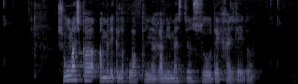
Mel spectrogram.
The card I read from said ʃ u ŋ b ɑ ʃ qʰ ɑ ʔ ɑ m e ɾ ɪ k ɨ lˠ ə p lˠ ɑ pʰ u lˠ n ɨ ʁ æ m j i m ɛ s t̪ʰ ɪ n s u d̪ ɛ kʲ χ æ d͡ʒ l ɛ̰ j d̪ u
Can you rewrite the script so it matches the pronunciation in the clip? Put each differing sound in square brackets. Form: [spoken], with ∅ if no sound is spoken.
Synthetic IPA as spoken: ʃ u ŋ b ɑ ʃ [q] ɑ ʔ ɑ m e ɾ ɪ k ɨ lˠ ə [q] lˠ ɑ pʰ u lˠ n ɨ ʁ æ m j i m ɛ s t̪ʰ ɪ n s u d̪ ɛ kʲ χ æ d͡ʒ l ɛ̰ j d̪ u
